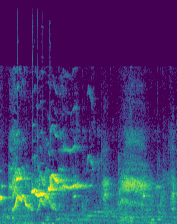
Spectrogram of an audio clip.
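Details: Energetic song from an aviary Black-naped oriole, a short, harsh, high slurred phrase followed by a softer drawn-out note.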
